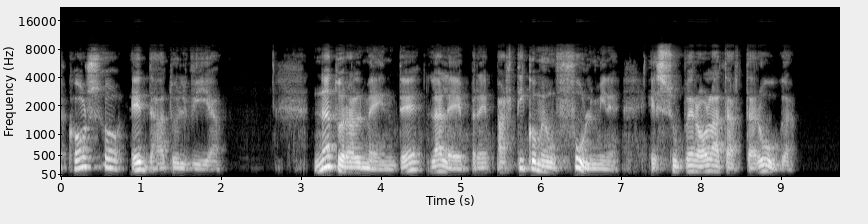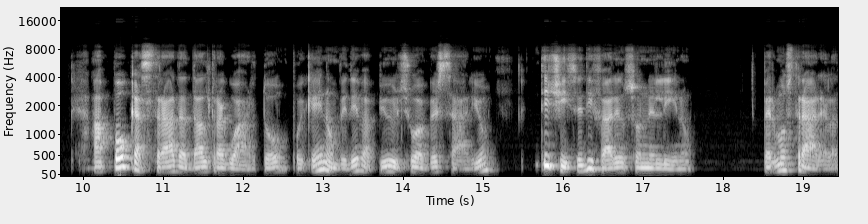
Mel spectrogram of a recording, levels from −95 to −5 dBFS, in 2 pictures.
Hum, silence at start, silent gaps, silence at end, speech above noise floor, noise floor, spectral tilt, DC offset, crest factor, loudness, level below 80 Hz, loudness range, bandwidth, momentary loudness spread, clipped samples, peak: none; 0 s; none; 0 s; 60 dB; -79 dBFS; -4.5 dB/octave; under 0.1%; 20 dB; -19 LUFS; -74 dBFS; 3 LU; 9.2 kHz; 12 LU; under 0.1%; 0 dBFS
